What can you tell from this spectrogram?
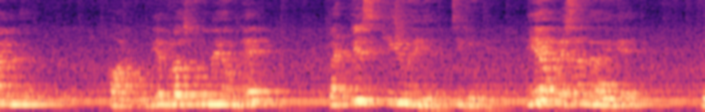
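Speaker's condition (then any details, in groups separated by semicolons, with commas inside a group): No condition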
